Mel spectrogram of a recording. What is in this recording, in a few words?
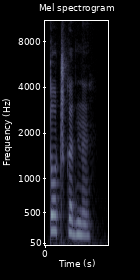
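"тотшкӧдны", Komi, female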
